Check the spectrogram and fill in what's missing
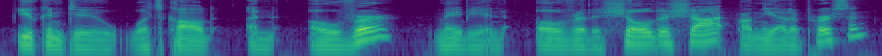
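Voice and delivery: ordinary talk

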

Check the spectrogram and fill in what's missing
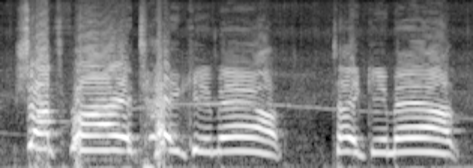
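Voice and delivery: loud, high yell through a laugh; excited shout. Pretend. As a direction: shout orders at your team. Calling out a police shootout.

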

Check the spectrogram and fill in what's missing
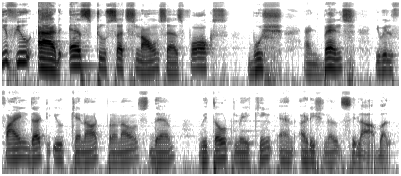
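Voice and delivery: slow, deliberate textbook reading; reading aloud. Acted. Teacher reads the special note to students, slow reading aloud. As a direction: read it out word by word, very slowly.

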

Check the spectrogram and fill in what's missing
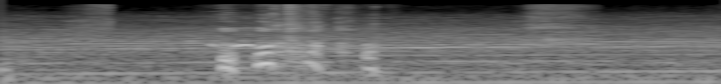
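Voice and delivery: high, soft, voiceless laughter; wheezing laugh. Real, not acted. Racer cracks up at spinning tires, wheezing laugh. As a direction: laugh until only air comes out.

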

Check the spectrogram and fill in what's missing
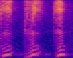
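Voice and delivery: imitated buzzing of a dying projector. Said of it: "the projector went".

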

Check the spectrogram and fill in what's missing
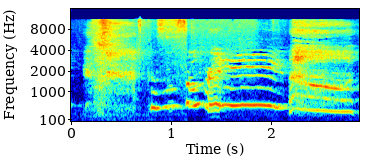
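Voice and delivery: very high, stretched-out tearful squeal; overwhelmed high-pitched wail of delight; tearful joy. Real, not acted. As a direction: squeal it slowly through happy tears. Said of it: "I'm literally tearing up".

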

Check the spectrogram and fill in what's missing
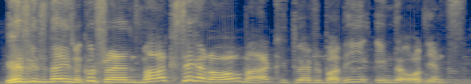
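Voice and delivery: high-pitched Italian streamer voice; Italian accent. Acted. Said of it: "This time I'm, uh, Italian".

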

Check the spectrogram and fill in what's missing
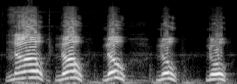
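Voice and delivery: screaming no, fading to breathless; frantic screams while fleeing; being chased. Real, not acted.

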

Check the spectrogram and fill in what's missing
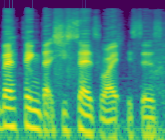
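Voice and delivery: ordinary talk, nothing marked

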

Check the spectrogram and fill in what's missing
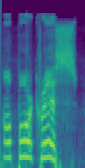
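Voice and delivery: high, drawn-out sympathy; pitying. Acted. Rosie learning Chris was tricked, pitying. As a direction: stretch it out high with pity.

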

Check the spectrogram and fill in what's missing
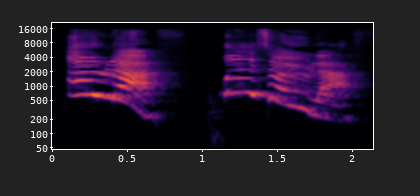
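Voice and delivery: loud, high, odd theatre-troupe voices; calling troupe. A narrator's reading. Troupe members calling for Olaf, loud and high. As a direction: call out rowdily from the next room. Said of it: "voices called out".

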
